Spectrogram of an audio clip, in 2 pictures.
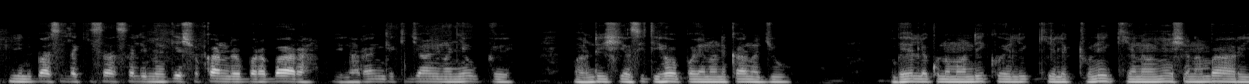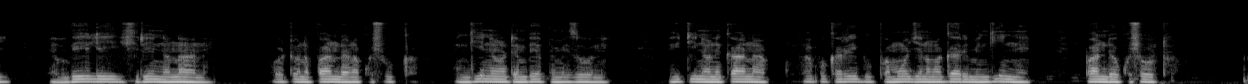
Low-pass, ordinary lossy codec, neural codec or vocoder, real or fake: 7.2 kHz; MP3, 64 kbps; none; real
